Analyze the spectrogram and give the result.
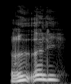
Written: ridderlig

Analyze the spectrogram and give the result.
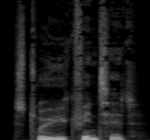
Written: strygerkvintet

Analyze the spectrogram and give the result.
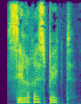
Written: selvrespekt

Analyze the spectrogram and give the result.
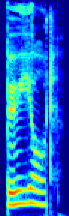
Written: bøghjort

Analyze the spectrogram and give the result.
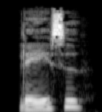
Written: laset

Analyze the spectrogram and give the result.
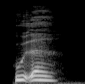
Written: udad

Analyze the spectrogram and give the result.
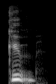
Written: gym

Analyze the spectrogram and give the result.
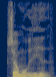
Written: sørgmodighed

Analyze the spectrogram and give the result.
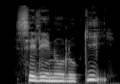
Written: selenologi

